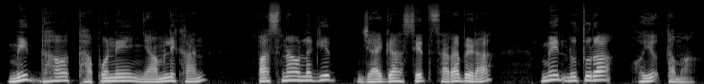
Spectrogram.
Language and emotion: Santali, neutral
